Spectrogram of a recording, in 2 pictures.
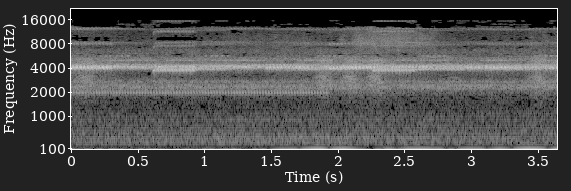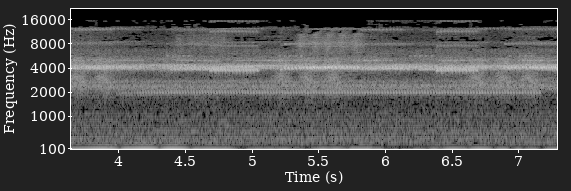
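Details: Tree crickets whirring on an early October night in 2021, one smooth, sustained shrill trill. Rasping katydid phrases repeat over it, and field crickets chirp along.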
